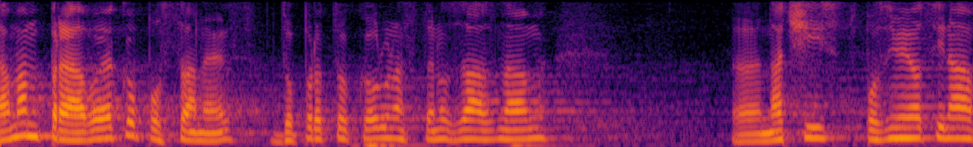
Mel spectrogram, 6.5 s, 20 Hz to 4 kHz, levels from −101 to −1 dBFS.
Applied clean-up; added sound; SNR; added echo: none; none; none; none.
